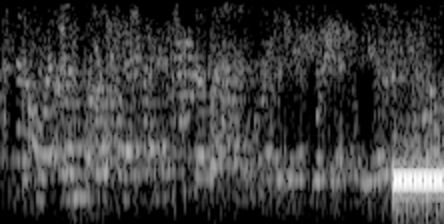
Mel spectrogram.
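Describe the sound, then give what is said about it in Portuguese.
Telephone call tone while dialing: a steady, loud single-pitch tone cuts in abruptly and holds to the end, following a stretch of indistinct low voices. “Liga pra ela agora, do microchip. Sua chamada está sendo encaminhada para cá.”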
